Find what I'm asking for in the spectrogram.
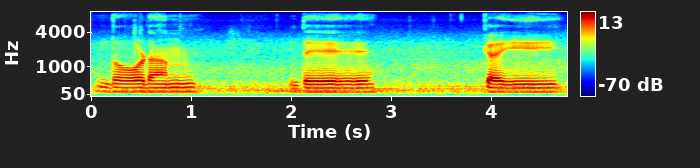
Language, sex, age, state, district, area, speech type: Punjabi, male, 18-30, Punjab, Fazilka, rural, spontaneous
